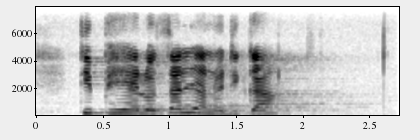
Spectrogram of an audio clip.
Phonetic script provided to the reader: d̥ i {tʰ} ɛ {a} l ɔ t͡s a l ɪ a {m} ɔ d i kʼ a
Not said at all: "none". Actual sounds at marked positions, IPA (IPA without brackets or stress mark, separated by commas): pʰ, ɛ, n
